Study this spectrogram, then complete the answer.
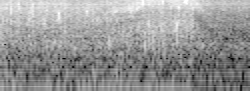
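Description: Chopped onions sizzle in hot ghee, frying toward golden brown: a faint, steady crackle and hiss runs throughout and eases slightly near the end.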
